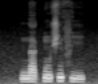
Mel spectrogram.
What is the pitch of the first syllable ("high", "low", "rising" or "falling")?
low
